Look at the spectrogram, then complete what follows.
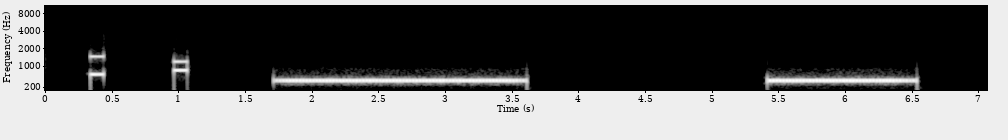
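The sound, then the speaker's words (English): Two quick dial-tone beeps from a telephone keypad as a phone number is dialed, followed by two long, steady ringback tones separated by a pause of silence, clear with no voices. “Dialing your phone number right now.”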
